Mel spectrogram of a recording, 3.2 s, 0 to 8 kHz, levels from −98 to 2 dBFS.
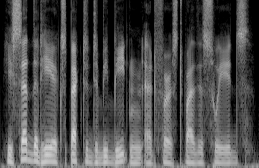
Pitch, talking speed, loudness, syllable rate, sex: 105 Hz, 240 wpm, -21 LUFS, 5.5 syllables/s, male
